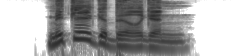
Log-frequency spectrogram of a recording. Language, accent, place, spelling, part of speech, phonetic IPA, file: German, Germany, Berlin, Mittelgebirgen, noun, [ˈmɪtl̩ɡəˌbɪʁɡn̩], De-Mittelgebirgen.ogg
- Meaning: dative plural of Mittelgebirge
